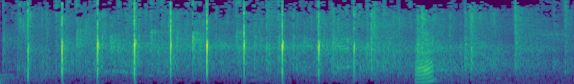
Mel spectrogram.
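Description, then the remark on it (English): A brief round of applause from a small audience: scattered, uneven handclaps, sharp and moderately loud, with a short vocal whoop rising partway through before the clapping thins out. “Round of applause.”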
